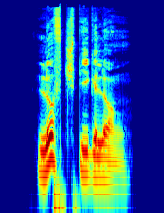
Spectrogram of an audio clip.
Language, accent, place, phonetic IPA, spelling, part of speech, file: German, Germany, Berlin, [ˈlʊftˌʃpiːɡəlʊŋ], Luftspiegelung, noun, De-Luftspiegelung.ogg
- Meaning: mirage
